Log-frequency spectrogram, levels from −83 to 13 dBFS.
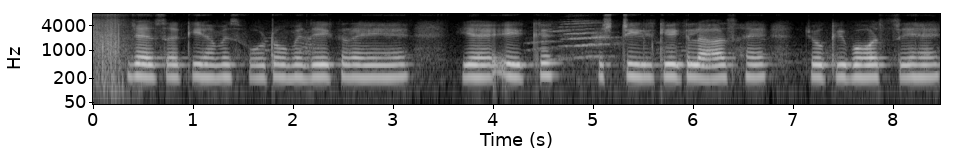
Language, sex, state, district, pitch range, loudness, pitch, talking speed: Hindi, female, Chhattisgarh, Korba, 215-220 Hz, -17 LUFS, 215 Hz, 140 wpm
